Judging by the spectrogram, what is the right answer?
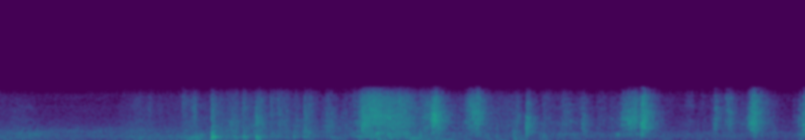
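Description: English bulldogs moving about on a wooden floor. About two seconds in, a run of short clicks and scuffs begins, broken by a few longer, breathy bursts.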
